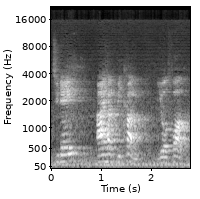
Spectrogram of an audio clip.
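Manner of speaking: ordinary talk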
